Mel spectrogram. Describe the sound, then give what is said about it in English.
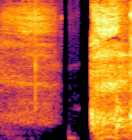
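A breathy nasal snort, a short pause, then a loud, harsh cough, with no talking around them. “Cough and a snort, cough.”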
